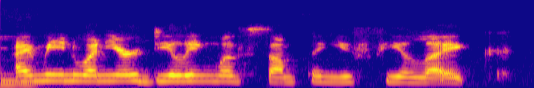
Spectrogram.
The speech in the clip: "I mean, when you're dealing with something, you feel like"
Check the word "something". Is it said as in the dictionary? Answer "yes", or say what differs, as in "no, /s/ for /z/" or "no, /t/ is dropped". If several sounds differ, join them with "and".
yes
